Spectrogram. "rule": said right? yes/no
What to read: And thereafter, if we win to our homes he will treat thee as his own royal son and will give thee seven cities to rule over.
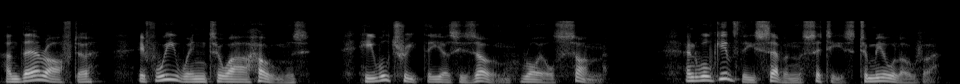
no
